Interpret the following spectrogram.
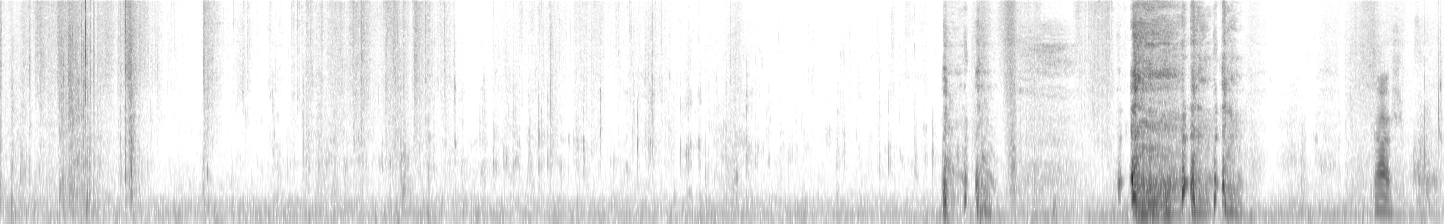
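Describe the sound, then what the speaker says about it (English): A sick person coughs and clears their throat a few times outdoors, short harsh bursts separated by quiet stretches, with a dog chewing nearby and some talk. "it's not a smoker's cough. I'm sick."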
